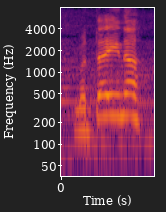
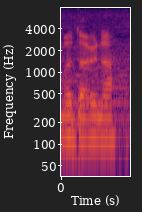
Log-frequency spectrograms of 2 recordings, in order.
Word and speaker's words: Modena: Fratton Park, Modena, not Madonna.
